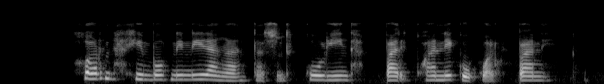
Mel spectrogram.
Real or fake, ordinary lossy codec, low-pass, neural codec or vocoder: fake; Opus, 24 kbps; 7.2 kHz; codec, 16 kHz, 8 kbps, FunCodec, trained on LibriTTS, 25 frames a second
